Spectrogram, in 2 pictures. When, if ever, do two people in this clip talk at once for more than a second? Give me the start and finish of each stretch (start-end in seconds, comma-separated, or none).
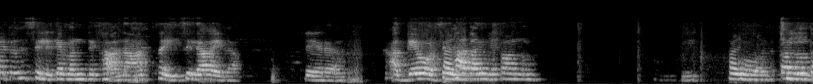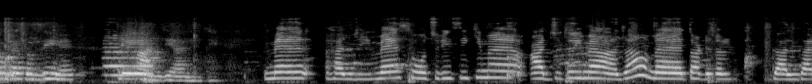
7.4-8.7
